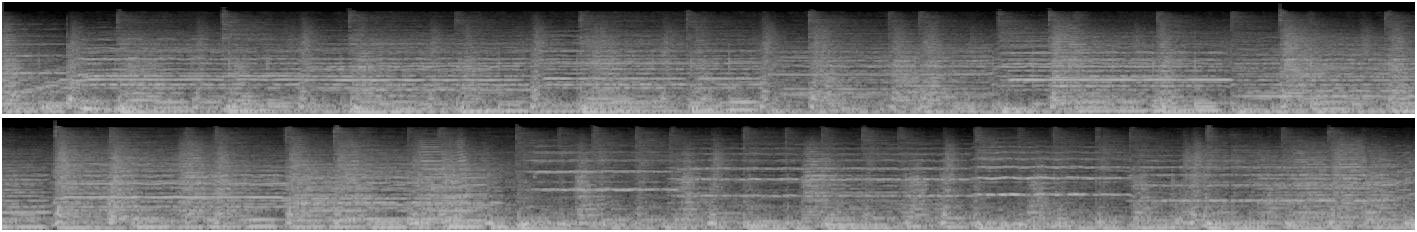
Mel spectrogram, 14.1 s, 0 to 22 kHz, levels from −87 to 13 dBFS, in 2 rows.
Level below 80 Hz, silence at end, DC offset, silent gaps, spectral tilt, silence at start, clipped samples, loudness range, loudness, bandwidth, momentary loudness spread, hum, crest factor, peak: -26 dBFS; 0 s; under 0.1%; none; -4.5 dB/octave; 0 s; under 0.1%; 2 LU; -18 LUFS; 17 kHz; 4 LU; none; 16 dB; -2 dBFS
